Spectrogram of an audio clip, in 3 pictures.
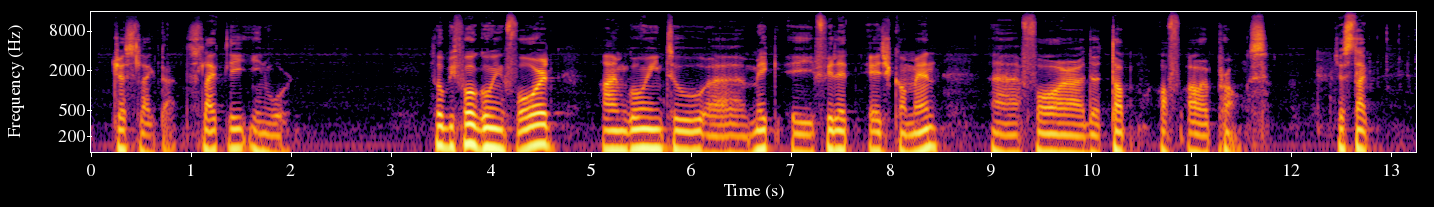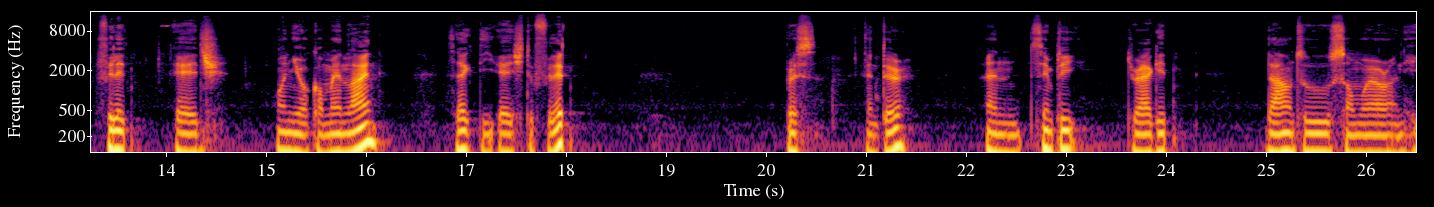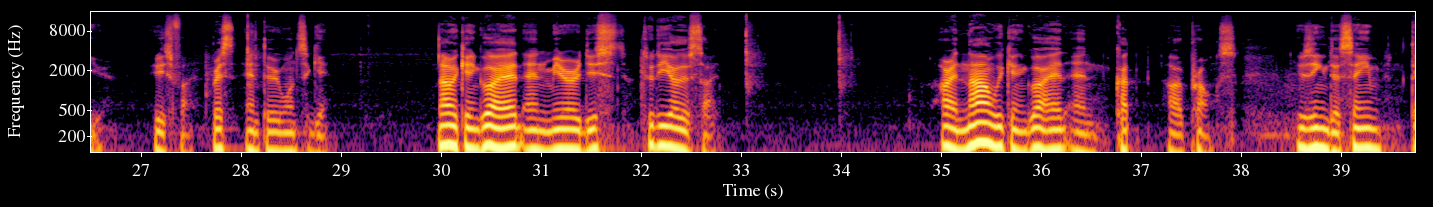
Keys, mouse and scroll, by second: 0.5 click, 0.9 right click, 2.3 right click, 3.9 shift+click, 5.7 right click, 12.2-14.7 typing, 14.9 Return, 17.5 click, 18.2 scroll, 19.0 right click, 19.3 scroll, 20.7 Return, 22.7 click, 27.9 Return, 29.0 click, 29.4 right click, 29.9 right click, 30.9 click, 32.9 Return, 33.6 x, 33.8 Return, 34.7 scroll, 38.7 click.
